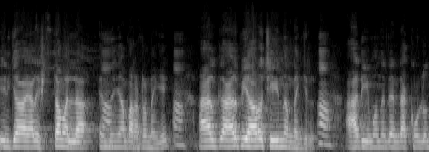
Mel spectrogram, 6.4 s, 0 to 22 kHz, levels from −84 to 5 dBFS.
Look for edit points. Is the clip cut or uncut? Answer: uncut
